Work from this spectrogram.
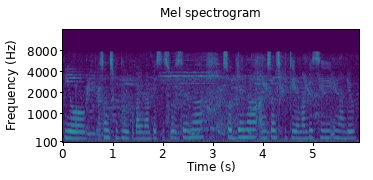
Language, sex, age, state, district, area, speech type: Nepali, female, 30-45, West Bengal, Darjeeling, rural, spontaneous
